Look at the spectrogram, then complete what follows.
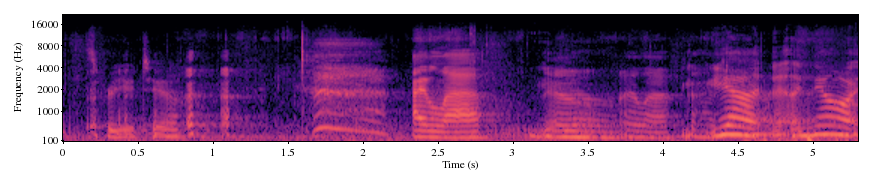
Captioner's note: laugh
